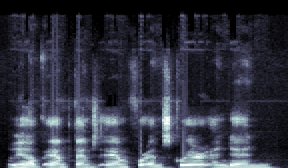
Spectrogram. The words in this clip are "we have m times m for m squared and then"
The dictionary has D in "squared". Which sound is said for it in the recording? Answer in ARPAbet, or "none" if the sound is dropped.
none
